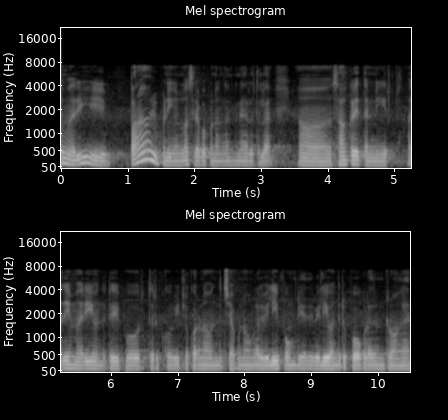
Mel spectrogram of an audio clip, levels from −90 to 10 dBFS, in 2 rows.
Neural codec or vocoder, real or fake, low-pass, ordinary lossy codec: none; real; 7.2 kHz; none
